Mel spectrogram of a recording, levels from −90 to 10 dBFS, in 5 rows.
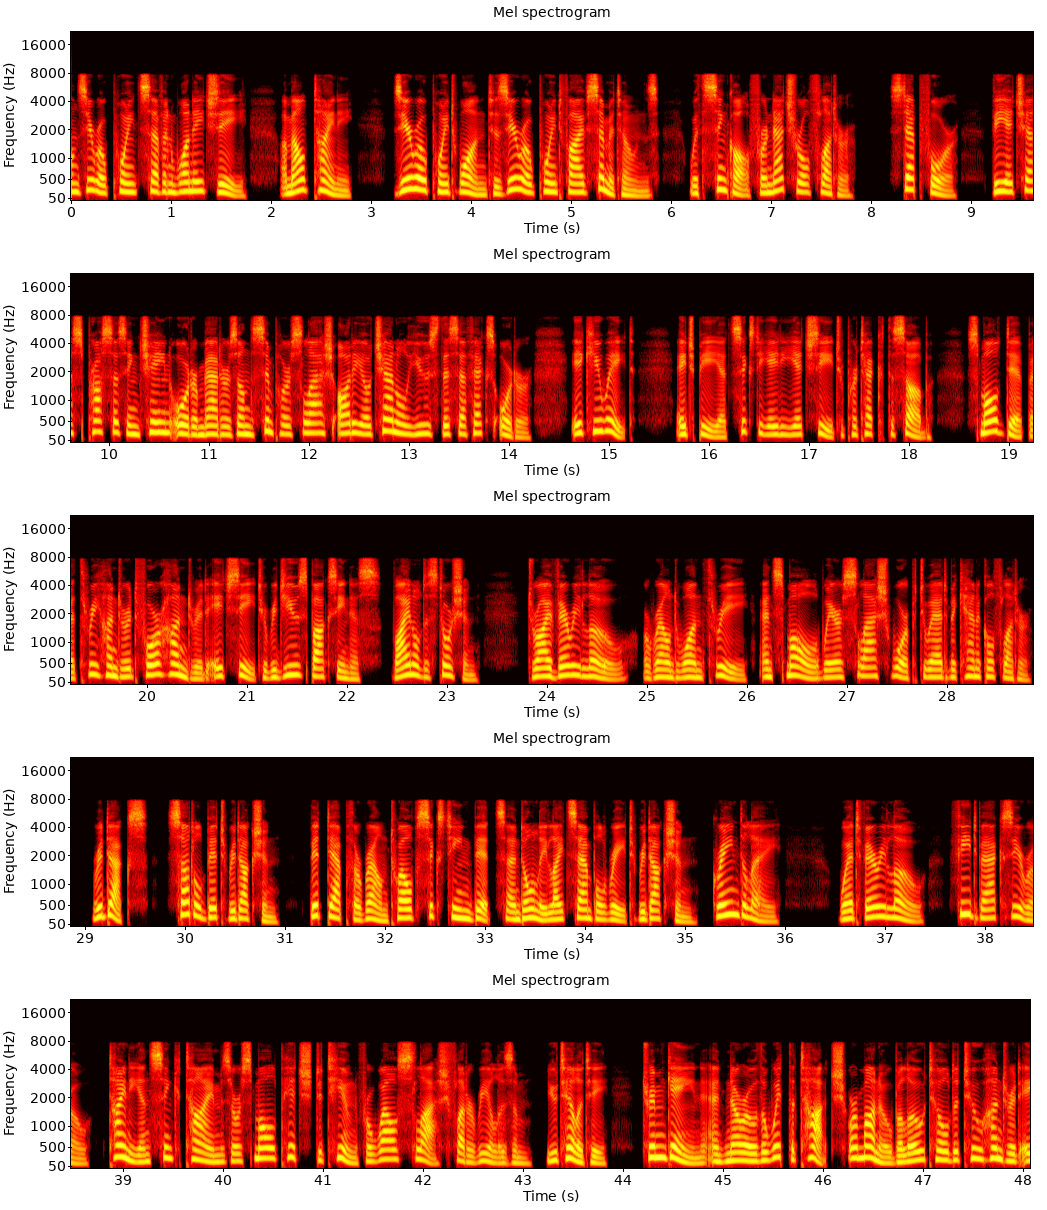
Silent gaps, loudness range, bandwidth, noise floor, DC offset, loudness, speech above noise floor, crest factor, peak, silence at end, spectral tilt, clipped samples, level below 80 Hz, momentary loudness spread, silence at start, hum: none; 3 LU; 8.2 kHz; -66 dBFS; under 0.1%; -17 LUFS; 49 dB; 16 dB; 0 dBFS; 0 s; -5 dB/octave; under 0.1%; -58 dBFS; 9 LU; 0 s; none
